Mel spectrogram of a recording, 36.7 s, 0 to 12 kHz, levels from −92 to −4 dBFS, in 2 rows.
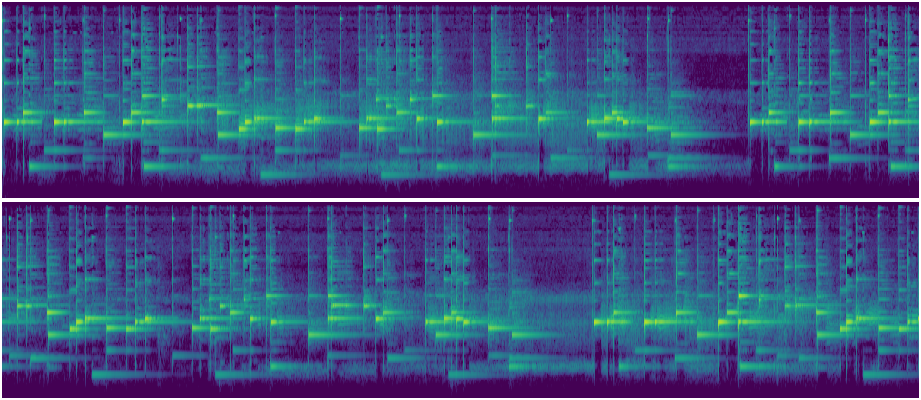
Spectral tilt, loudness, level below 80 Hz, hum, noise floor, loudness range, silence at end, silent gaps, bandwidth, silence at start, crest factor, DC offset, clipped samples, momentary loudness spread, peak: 6.5 dB/octave; -24 LUFS; under -90 dBFS; none; -61 dBFS; 4 LU; 0 s; none; 11.5 kHz; 0 s; 20 dB; under 0.1%; under 0.1%; 12 LU; -6 dBFS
